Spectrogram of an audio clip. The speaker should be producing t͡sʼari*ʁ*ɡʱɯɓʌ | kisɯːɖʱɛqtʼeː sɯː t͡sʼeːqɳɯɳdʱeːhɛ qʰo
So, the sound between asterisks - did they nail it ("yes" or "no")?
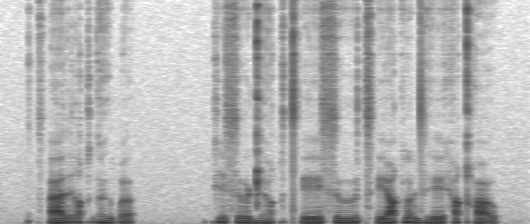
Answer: no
